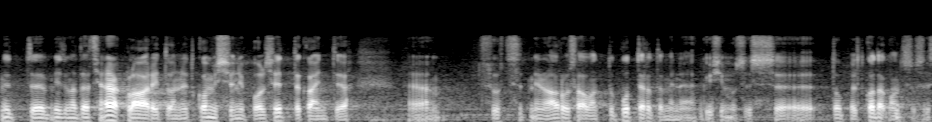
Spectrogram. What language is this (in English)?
Estonian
